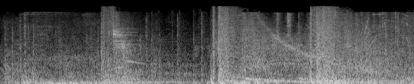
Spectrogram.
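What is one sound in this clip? Gunshots crack from a game's weapon.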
